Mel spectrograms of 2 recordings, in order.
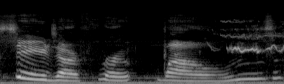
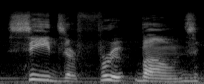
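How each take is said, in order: First: Milk the sadness for laughs; exaggerated mournful drawl; hammed-up sadness. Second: Very slow, mournful read; mock-sad, drawn out; sadly. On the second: A narrator's reading. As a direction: mourn the apple core slowly. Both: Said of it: "you say sadly".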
